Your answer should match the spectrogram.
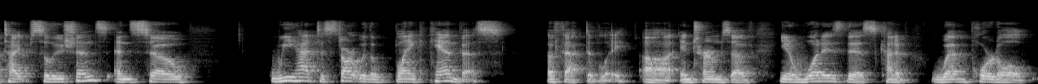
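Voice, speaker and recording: A man, a company founder, answering interview questions in a halting way with many fillers and restarts. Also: medium pitch, reverberant, highs cut off. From United States.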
